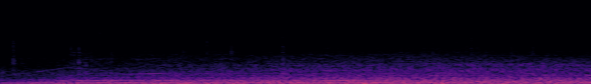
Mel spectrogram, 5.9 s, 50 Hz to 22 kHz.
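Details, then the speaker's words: October 2006 Lexus GS450H, 3.5 V6 340HP hybrid with CVT, 156k miles, driving under hard acceleration: smooth, deep, even rumble with no droning or nasty transmission whine, unlike a Prius; the drivetrain sounds healthy, quick and refined. "assure you that cvt in this car it's not exactly the same as you would expect in uh toyota hours uh toyota prius uh or like smaller hybrids where this uh sound might be quite annoying whenever you're accelerating in this car you can't really feel it at all"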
